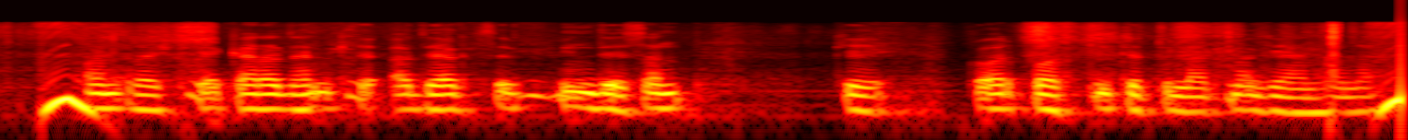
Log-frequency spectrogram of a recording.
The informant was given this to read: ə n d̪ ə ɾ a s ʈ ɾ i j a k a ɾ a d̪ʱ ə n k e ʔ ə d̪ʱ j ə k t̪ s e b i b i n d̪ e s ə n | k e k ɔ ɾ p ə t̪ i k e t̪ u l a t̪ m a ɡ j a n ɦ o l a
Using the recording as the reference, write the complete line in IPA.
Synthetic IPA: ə n t̪ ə ɾ a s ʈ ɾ i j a k a ɾ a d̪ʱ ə n k e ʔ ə d̪ʱ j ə k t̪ s e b i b i n d̪ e s ə n | k e k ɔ ɾ p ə t̪ i k e t̪ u l a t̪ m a ɡ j a n ɦ o l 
